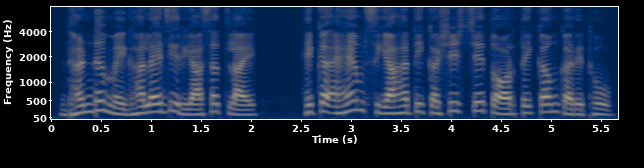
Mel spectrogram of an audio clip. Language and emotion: Sindhi, neutral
